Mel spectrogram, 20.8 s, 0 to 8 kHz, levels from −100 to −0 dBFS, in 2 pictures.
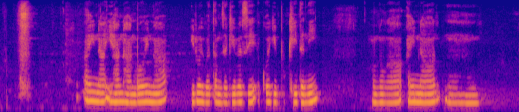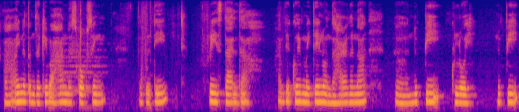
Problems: none marked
